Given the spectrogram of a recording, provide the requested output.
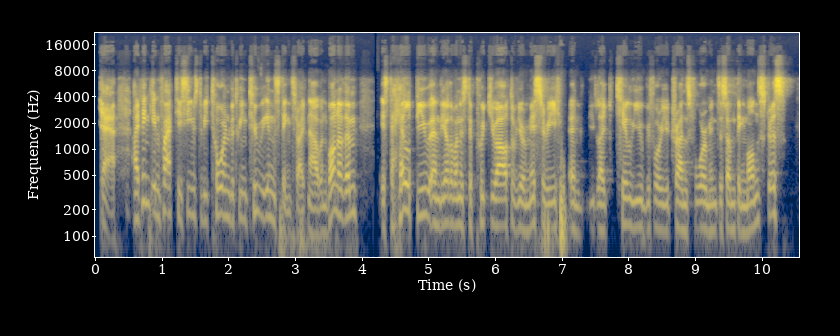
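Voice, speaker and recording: A man's voice: mid-range voice, brisk, sharp tone, no echo, lo-fi sound. A man improvising tabletop game narration as game master, thoughtful and conversational.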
